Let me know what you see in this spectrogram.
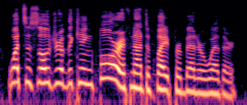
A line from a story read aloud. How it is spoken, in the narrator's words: The man laughed over his shoulder and slyly shouted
